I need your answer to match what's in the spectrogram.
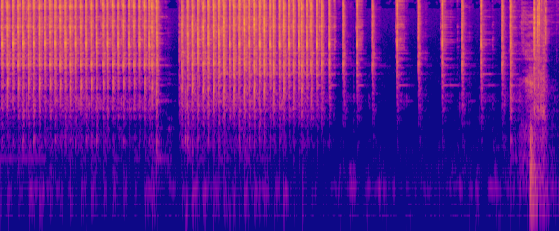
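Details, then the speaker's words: Brand New Model F buckling-spring keyboard key not working: fast sharp click bursts then single presses with dull uneven snap; spring not buckling, fix is to gently pull spring and reinsert key; poorly seated buckling spring. "So that's actually not in the manual, but if you do fuck it up and the spring isn't, and the spring doesn't sound like it's being buckled, then yeah, you need to reinsert that key."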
